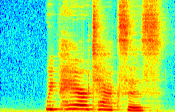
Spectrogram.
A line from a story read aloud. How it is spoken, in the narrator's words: the woman squeaked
